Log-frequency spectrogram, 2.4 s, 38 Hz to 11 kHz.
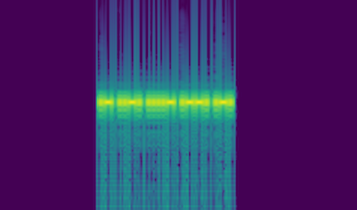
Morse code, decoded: AF4PR

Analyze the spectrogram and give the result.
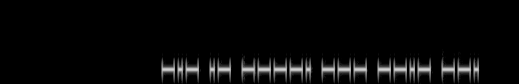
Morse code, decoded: KA9OQG

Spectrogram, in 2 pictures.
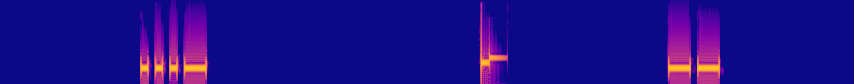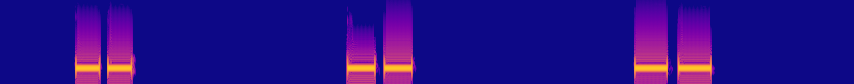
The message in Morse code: V MMMM

